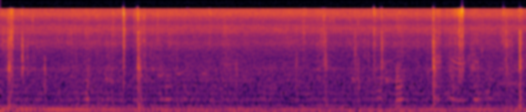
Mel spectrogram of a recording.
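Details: Low continuous hum of stingless bees during a honey harvest from a coconut-shell hive, the drone holding steady throughout while sharp taps and clicks of handling break in now and then.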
